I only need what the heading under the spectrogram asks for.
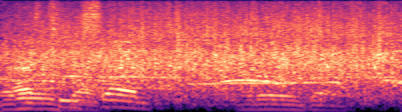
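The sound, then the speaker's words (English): Loud, steady applause for Club Shay Shay runs through the whole clip, a dense wash of clapping, while a man's voice talks over it in short bursts. “We got to clap it up for Club Shay Shay.”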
